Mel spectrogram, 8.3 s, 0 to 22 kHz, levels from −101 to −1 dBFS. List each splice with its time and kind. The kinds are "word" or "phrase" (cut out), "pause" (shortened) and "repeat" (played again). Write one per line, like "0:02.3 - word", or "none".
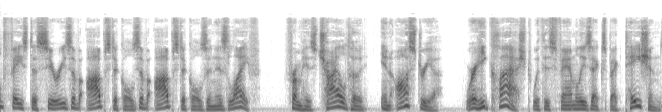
0:01.7 - repeat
